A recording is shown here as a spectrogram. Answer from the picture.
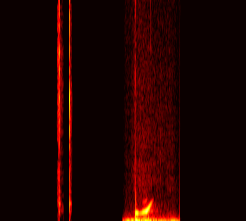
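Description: Cartoon-style sound effects: two quick sharp clicks, then about a second later a low thump with a rising 'bloop' pop.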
